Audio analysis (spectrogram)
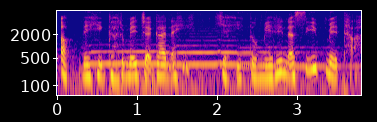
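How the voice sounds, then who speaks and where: A woman's voice: on the low side, measured pace, over music, natural voice. A woman voicing a poor, wronged old mother-in-law in a cartoon melodrama, plaintive and aggrieved. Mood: plaintive, hurt. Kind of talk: Hindi cartoon family melodrama.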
